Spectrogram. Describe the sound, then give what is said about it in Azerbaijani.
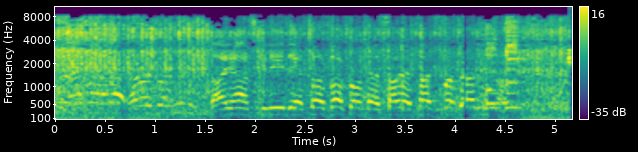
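Azerbaijani street bustle where people call out to passengers to board minibuses: loud, overlapping shouted calls over a steady wash of traffic and engine noise. “Bu səslər müxtəlif ünvanlara tələsən sərnişinləri mikroavtobuslara çağırır.”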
